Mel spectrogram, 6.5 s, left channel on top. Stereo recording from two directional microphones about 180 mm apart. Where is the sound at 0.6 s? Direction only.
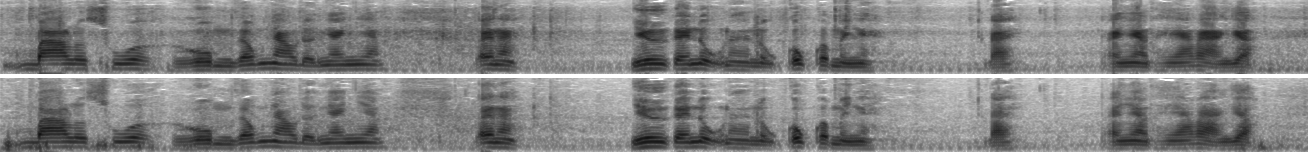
10° left (ahead or behind).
